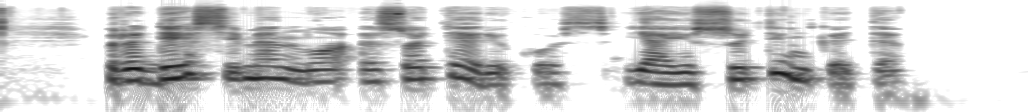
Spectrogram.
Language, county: Lithuanian, Klaipėda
